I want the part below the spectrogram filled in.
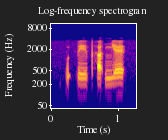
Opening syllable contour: high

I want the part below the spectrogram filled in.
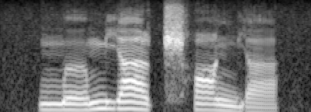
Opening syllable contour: rising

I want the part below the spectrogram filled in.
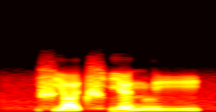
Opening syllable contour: rising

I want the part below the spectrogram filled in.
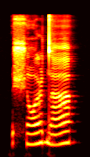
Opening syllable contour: rising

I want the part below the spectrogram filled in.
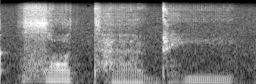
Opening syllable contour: high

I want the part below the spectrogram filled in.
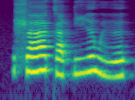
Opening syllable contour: rising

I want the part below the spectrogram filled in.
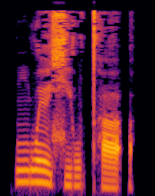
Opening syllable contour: falling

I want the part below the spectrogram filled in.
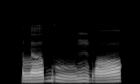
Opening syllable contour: rising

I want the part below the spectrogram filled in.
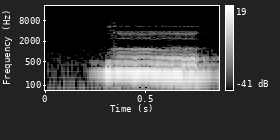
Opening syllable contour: low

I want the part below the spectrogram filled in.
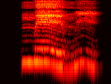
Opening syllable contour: falling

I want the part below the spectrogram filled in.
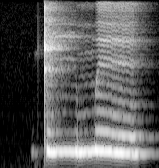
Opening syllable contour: high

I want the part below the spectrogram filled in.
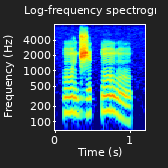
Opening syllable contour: high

